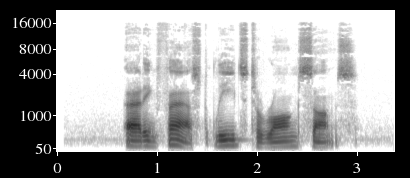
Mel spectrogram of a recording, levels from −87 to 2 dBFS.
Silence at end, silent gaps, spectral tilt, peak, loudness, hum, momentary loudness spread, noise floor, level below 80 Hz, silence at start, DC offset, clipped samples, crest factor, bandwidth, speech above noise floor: 0.4 s; none; -4.5 dB/octave; -6 dBFS; -25 LUFS; none; 14 LU; -64 dBFS; -72 dBFS; 0.65 s; under 0.1%; under 0.1%; 20 dB; 16.5 kHz; 40 dB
